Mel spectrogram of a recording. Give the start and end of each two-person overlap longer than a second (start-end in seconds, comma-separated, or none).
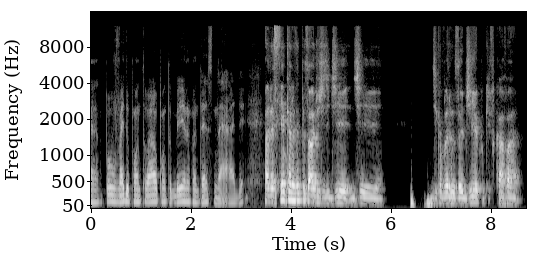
none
